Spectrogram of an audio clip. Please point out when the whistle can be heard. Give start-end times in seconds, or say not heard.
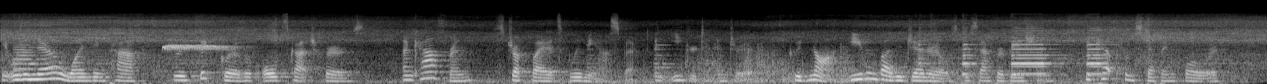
1.6-2.4.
